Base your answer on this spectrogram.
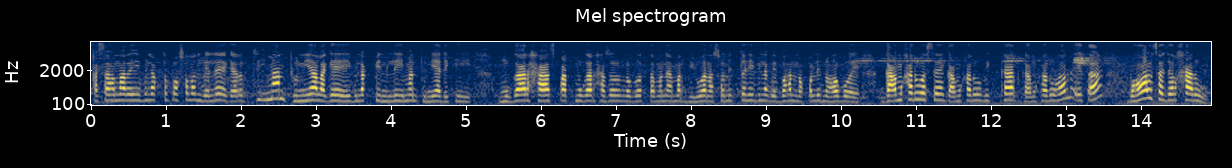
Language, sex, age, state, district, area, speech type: Assamese, female, 30-45, Assam, Barpeta, rural, spontaneous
